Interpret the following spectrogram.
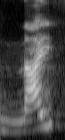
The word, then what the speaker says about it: knife: मैंने नाइफ इसलिए लिखा क्योंकि हम कनाइफ नहीं बोलते, हम नाइफ बोलते हैं. क्या बोलते हैं? नाइफ. दिस इज साइलेंट, के इज साइलेंट.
